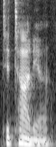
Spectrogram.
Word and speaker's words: Titania: right next frame titania yes that's how you pronounce it titania not titania inaros is his own tier now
